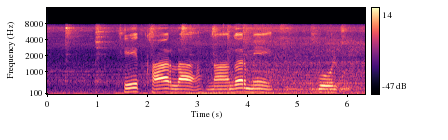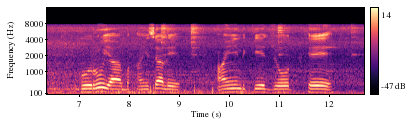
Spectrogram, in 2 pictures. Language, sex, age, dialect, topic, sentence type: Chhattisgarhi, male, 56-60, Northern/Bhandar, agriculture, statement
